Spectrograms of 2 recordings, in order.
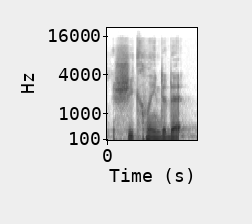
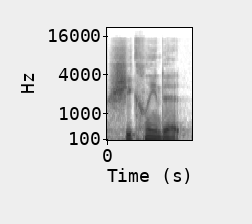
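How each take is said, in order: First: CLEANED IT with an extra syllable, "cleaned-ed-it"; linked ending. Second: CLEANED IT with a single D, "cleand it"; unlinked ending. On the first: Teacher showing the linked version, CLEANED IT run on. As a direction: stretch the D link from CLEANED into IT. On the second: Teacher showing the basic form, CLEANED IT unchanged. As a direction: say CLEANED as one syllable before IT. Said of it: "the linking continues". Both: Shown as a demonstration.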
